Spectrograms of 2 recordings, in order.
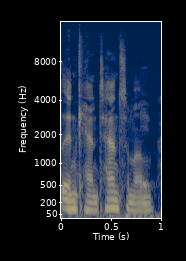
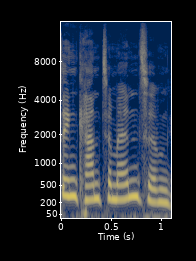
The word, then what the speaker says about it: Incantamentum: I mean, it sounds silly because I played the demo and it was called Incantantumum. Yes. It was called Incantamentum, Dave. This is why we changed the name, because I never pronounced it or spelt it correctly once.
